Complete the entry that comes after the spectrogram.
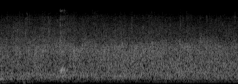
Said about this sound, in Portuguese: Só se você crê na sua oração, aplauda o nome de Jesus.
